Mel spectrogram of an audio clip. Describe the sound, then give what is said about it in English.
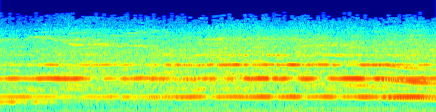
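A loud air-raid siren wails continuously, its pitch holding mostly steady with only a slight slow drift, layered with several harmonics. There is no speech. “Then the sirens would rise and then fall slowly. Then they would warble like enraged demons.”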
